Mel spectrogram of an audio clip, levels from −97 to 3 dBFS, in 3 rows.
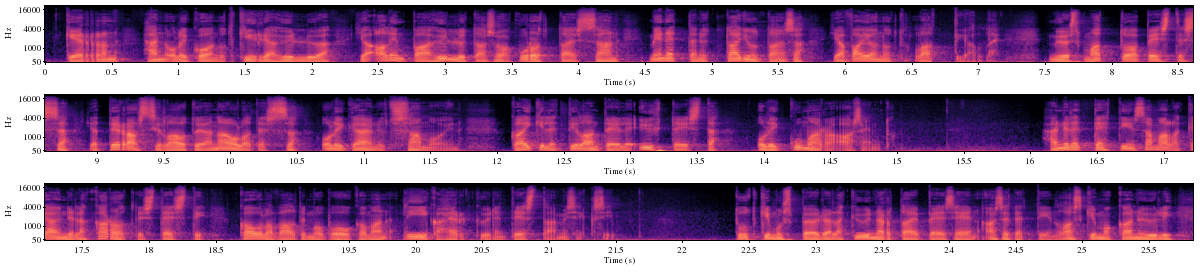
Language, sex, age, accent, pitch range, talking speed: Finnish, male, 30-49, native, 85-110 Hz, 95 wpm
